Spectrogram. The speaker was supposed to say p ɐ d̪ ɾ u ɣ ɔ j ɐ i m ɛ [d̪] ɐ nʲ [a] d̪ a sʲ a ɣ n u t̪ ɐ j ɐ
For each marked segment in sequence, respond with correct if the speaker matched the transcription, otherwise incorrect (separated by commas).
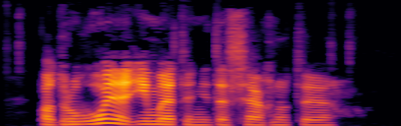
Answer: incorrect, incorrect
